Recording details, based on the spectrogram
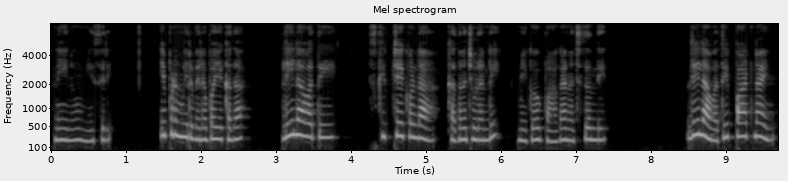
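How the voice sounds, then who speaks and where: Brief: woman storyteller, fairly high voice, lively first-person romance narration. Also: normal speed, long pauses. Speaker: storyteller and author.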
